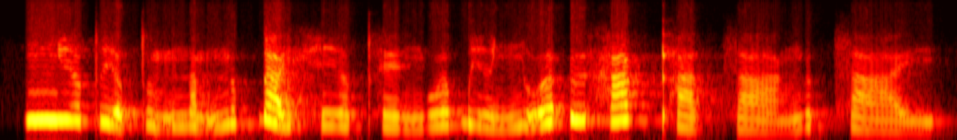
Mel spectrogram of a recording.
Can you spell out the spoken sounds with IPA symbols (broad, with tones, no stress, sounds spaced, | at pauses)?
ɲ i˧ ə̯ t̪ ḭ˧˨ ə̯ t̪ ə̰˧˨ m n a̰˧˨ m n ə˦˥ p̚ ɗ a̰˧˨ j h i˨˩ ə̯ t̪ʰ e˨˩ ŋ u˨˦ ə̯ ɓ i˨˩ ə̯ ɲ ṵ˧˥ ə̯ ʔ ɨ˧ h a˦˥ k̚ t̪ʰ a˨˩ t̚ s aː˧˩ ŋ ə˦˥ t̚ s a˨˩ j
